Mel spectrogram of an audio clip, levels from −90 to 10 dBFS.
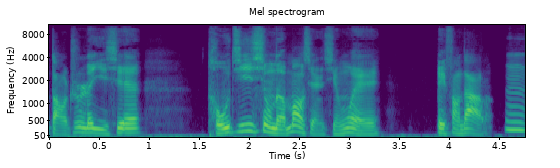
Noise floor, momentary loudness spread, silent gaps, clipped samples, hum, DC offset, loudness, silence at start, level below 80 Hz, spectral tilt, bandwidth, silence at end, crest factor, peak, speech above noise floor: -42 dBFS; 8 LU; none; under 0.1%; none; under 0.1%; -19 LUFS; 0 s; -48 dBFS; -5.5 dB/octave; 10.5 kHz; 0 s; 14 dB; -4 dBFS; 23 dB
